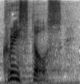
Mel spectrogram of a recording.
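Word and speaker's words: Christos (Χριστός): It's pronounced Christos, and it means Christ.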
